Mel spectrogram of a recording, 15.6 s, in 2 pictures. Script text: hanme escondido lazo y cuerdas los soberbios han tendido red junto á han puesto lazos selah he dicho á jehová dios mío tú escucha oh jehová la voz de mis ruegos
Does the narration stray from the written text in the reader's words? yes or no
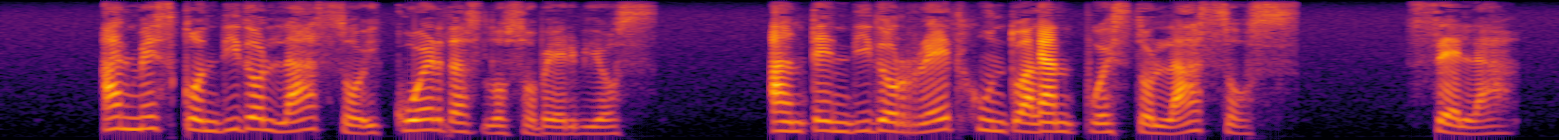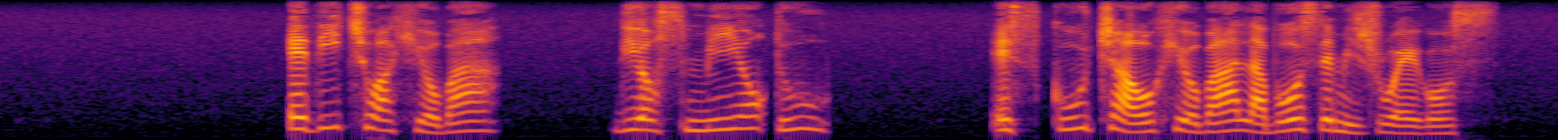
no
